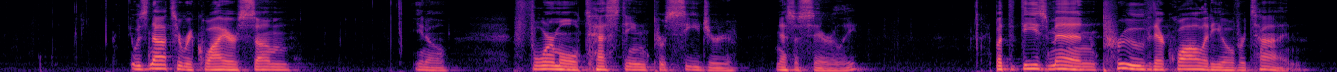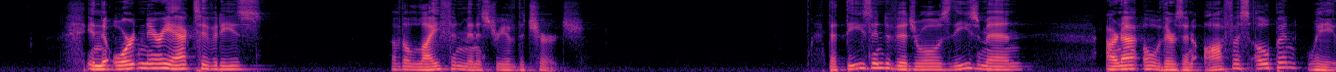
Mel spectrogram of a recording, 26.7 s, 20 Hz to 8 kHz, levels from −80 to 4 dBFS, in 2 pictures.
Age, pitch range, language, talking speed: 40-59, 110-145 Hz, English, 105 wpm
